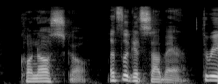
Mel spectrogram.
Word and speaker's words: conozco: that's z er in in latin america you're gonna pronounce that like an s not like a z z like in english like a s conosco let's look at subair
